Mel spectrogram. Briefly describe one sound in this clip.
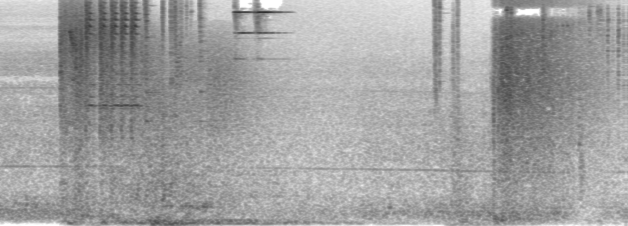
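Ship guns fire in loud booming volleys.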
